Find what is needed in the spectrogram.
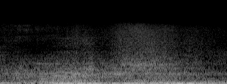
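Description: Sound-effect rush of noise over a deep rumble, swelling about half a second in, laid under a glowing magical aura.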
